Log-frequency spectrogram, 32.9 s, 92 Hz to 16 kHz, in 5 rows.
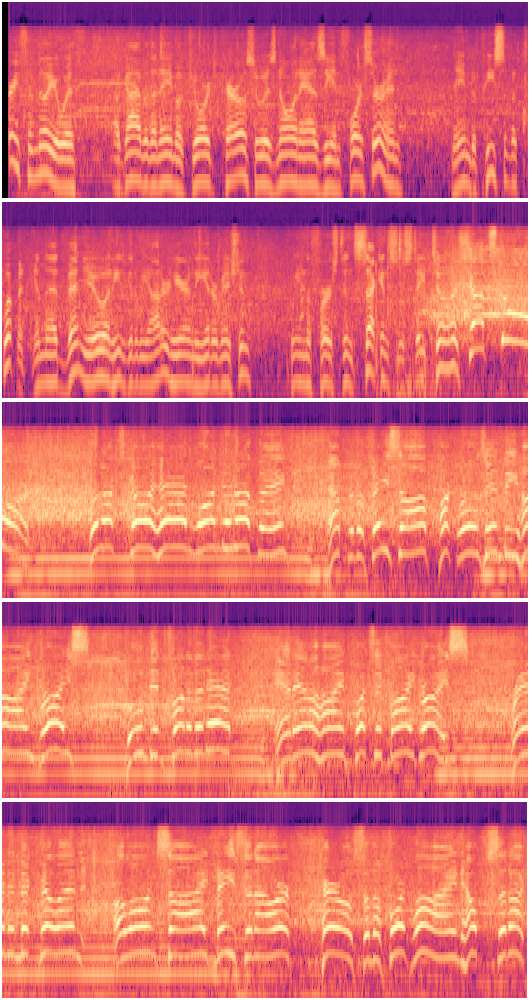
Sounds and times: Speech: 0:00.1 - 0:05.0, 0:05.6 - 0:13.5, 0:14.2 - 0:22.6, 0:23.2 - 0:32.8.

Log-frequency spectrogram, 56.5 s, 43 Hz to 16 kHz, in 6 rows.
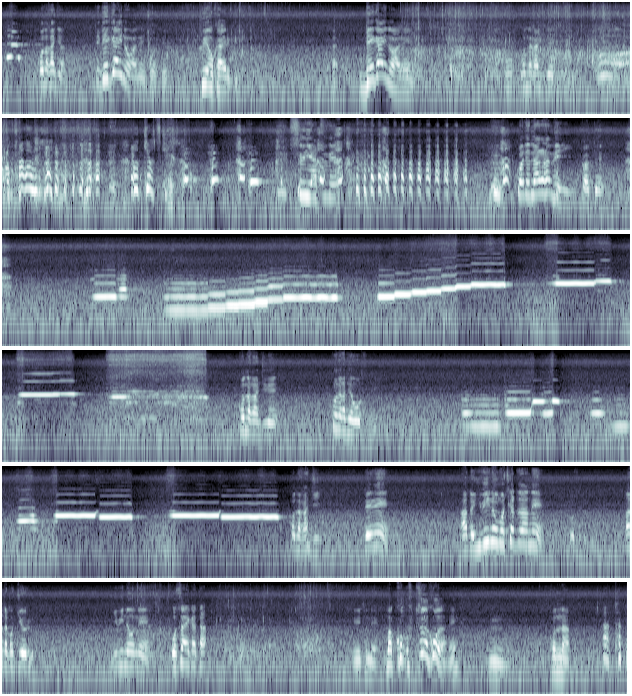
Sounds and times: Flute: 0:00.0 - 0:00.7, 0:12.1 - 0:13.6, 0:20.1 - 0:31.4, 0:35.1 - 0:42.2.

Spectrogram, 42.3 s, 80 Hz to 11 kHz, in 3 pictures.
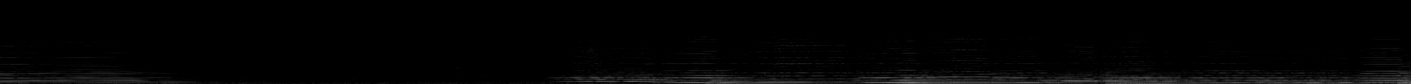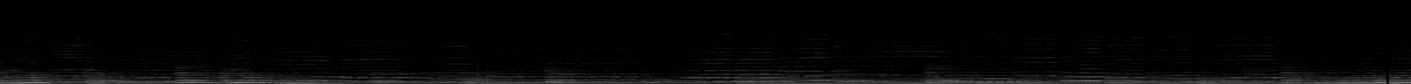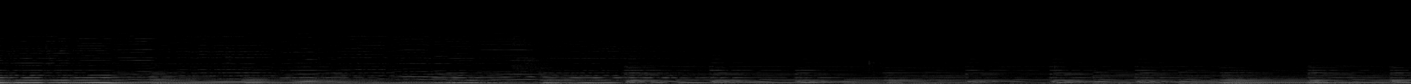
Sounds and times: Violin, fiddle: 0:00.0 - 0:01.9, 0:05.5 - 0:42.3.

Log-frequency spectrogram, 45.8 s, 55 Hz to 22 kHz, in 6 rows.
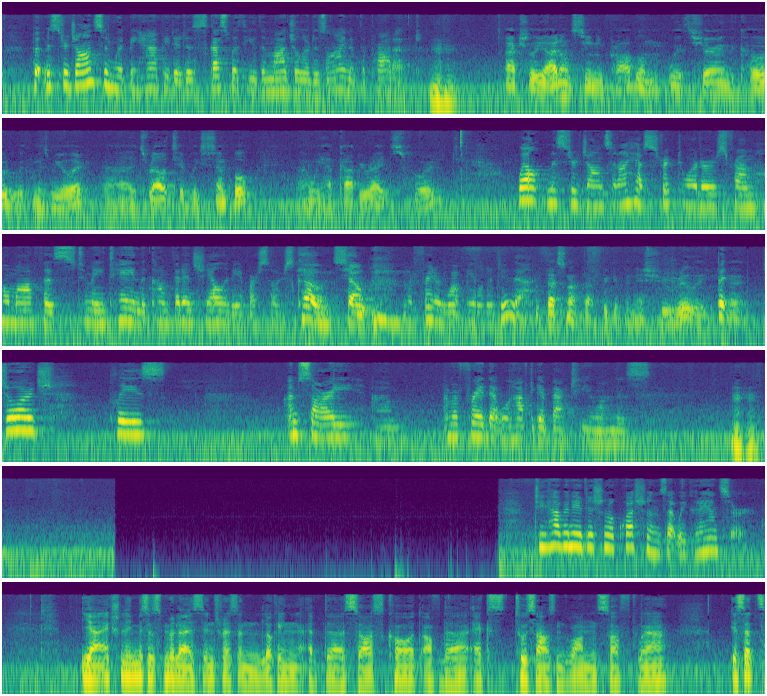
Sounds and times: Conversation: 0:00.0 - 0:30.5, 0:35.5 - 0:45.7.

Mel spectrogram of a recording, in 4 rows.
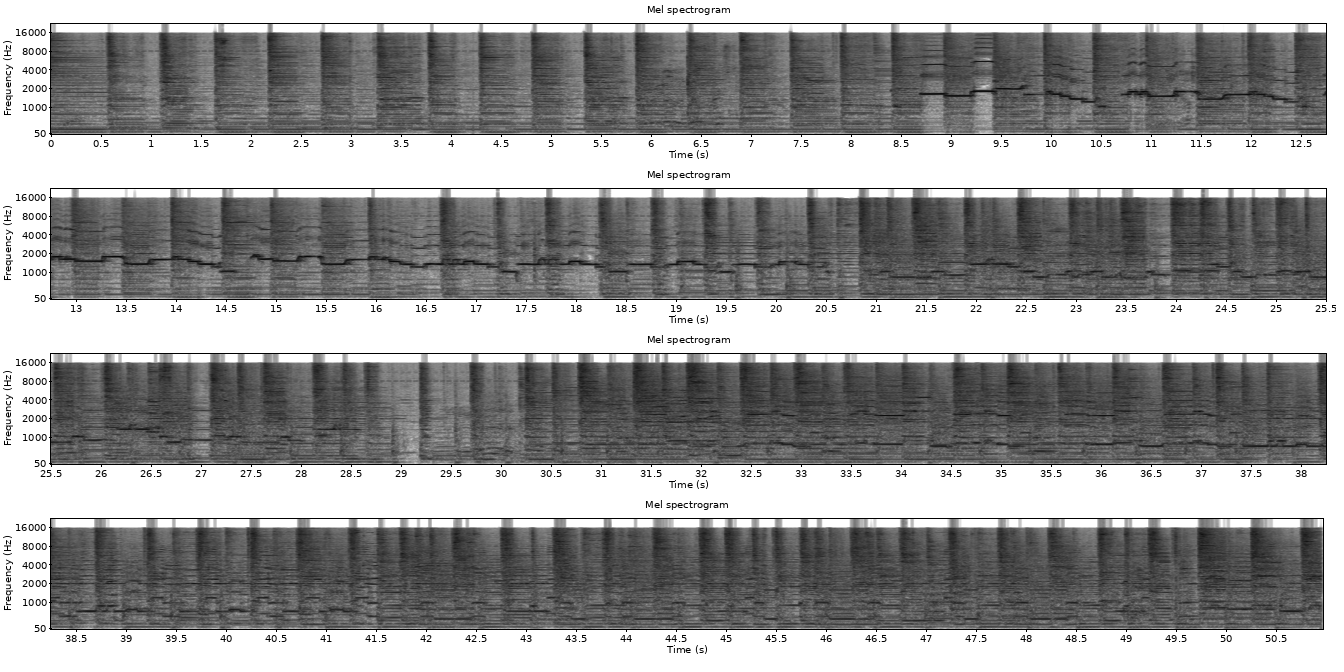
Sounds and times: Guitar: 0:00.0 - 0:50.9
Violin, fiddle: 0:08.6 - 0:28.8, 0:30.8 - 0:50.9.

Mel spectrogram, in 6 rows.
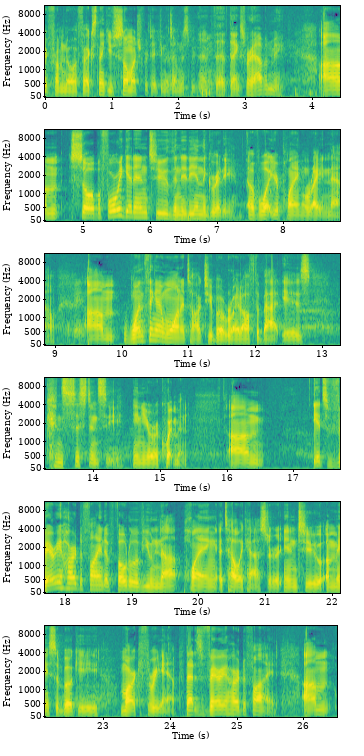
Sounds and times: Speech: 0:00.0 - 0:26.5.

